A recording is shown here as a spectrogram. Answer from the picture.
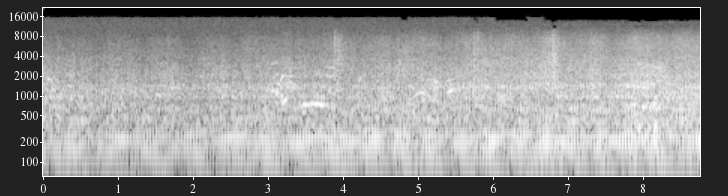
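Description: A fire truck's engine running steadily, its level slowly rising, with people's voices and a few sharp clicks over it.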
